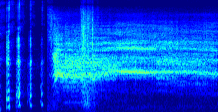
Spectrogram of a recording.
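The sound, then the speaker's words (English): A few quick panting gasps lead into a long, shrill, girlish scream that holds steady for several seconds, loud, with no talking over it; a scream from actor Mark Patton's film performance. “Right down to his girlish scream.”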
